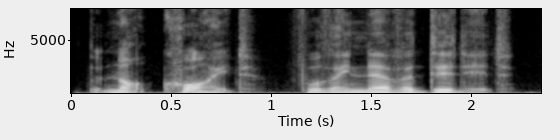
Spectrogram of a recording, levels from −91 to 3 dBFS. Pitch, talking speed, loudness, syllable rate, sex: 120 Hz, 205 wpm, -17 LUFS, 5.1 syllables/s, male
